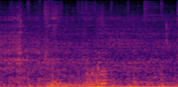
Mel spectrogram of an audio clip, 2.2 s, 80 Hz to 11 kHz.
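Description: A Datsun 240Z engine starts up close by with a low rumbling churn, its deep idle steady and loud.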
